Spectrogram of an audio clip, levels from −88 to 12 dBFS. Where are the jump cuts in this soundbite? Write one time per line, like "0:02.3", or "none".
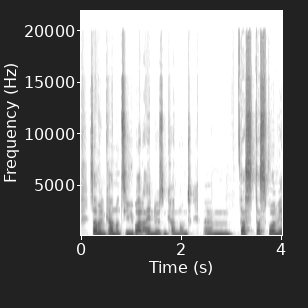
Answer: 0:02.3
